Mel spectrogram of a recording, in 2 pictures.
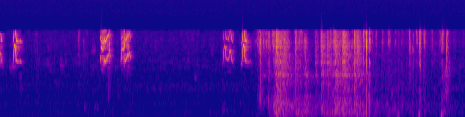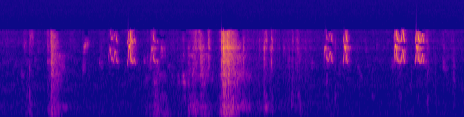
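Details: A male scarlet-chested parakeet with his chicks: brief high chirps come in pairs and small clusters, broken by a long burst of broadband rustling and scraping.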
